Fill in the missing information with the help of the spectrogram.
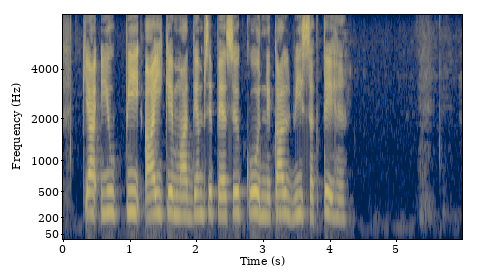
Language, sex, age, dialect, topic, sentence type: Hindi, female, 18-24, Kanauji Braj Bhasha, banking, question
